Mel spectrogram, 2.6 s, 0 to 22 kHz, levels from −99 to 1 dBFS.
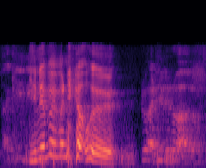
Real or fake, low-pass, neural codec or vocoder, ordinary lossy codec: real; 7.2 kHz; none; none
